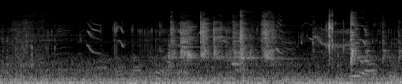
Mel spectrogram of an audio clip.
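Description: A fishing reel whirs as line is cast out.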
